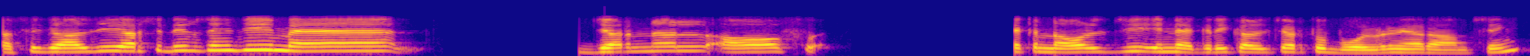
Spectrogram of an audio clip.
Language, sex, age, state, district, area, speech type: Punjabi, male, 45-60, Punjab, Rupnagar, urban, conversation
